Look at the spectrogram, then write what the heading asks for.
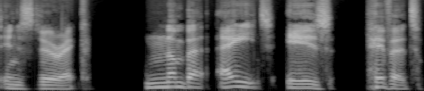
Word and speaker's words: Pivot: Zurich number eight is Pivot or PIV because they're a french-based company I guess that's pronounced PIV and pivot I'm going to call them pivot I'm a native English speaker and it's bit awkward pronouncing It the French way they are a spend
